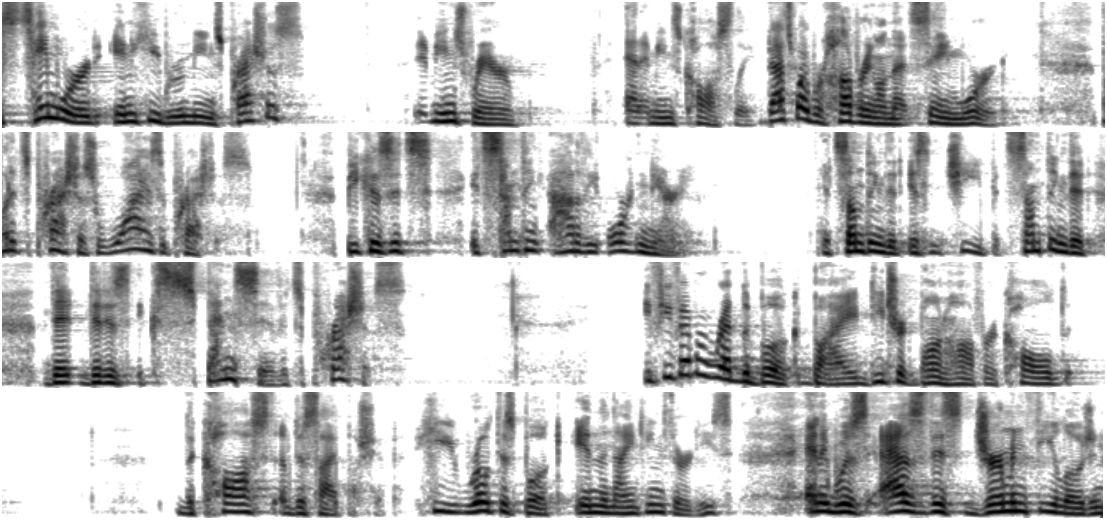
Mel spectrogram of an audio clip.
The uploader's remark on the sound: At St Peter the Fisherman, New Smyrna Beach.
